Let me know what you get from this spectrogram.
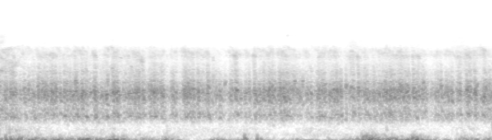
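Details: Spring mating chorus of wood frogs in a pond, many frog couples pairing up after migrating down a hill. A dense, steady mass of overlapping croaks forms a continuous mid-pitched din, with low rumbling noise underneath.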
